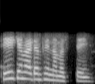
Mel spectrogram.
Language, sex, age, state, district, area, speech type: Hindi, female, 30-45, Uttar Pradesh, Hardoi, rural, conversation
